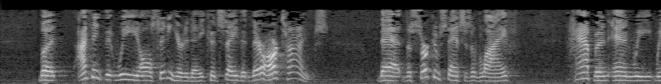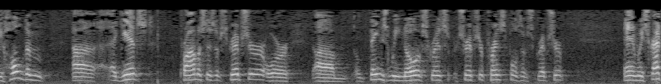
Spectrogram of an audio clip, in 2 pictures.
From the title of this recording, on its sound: Ketha Heights Baptist Church ~ Live Broadcast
